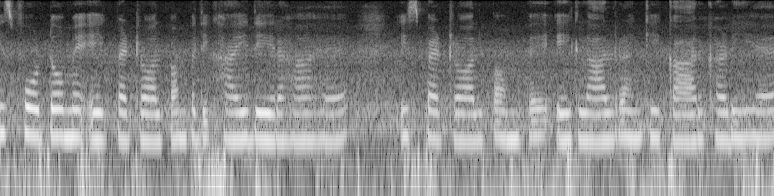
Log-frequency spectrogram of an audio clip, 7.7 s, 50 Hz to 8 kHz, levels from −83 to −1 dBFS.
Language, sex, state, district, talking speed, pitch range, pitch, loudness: Hindi, female, Bihar, Vaishali, 165 wpm, 210-225 Hz, 215 Hz, -15 LUFS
